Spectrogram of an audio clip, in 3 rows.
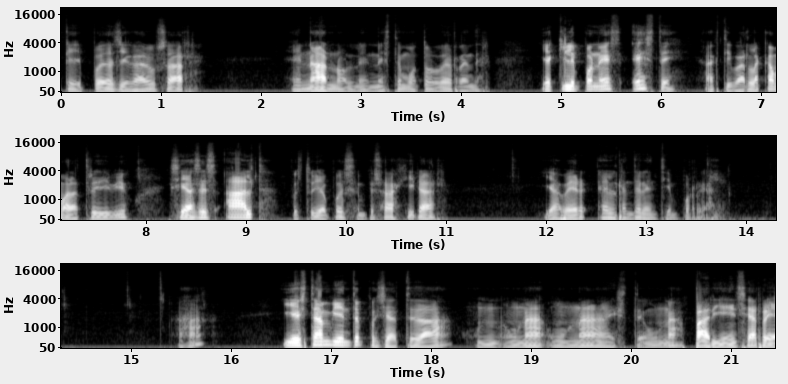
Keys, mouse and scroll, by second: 1.7 click, 4.5 click, 5.4 click, 9.0 alt+click, 9.1 alt+click, 10.8 alt+click, 12.2 click, 14.5 click, 15.7 click, 17.8 alt+click.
